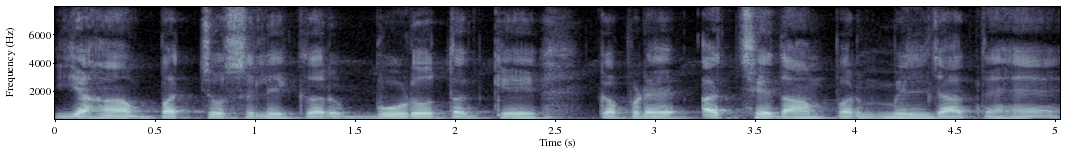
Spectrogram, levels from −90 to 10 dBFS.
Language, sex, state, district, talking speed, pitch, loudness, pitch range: Hindi, male, Uttar Pradesh, Hamirpur, 165 wpm, 105 Hz, -18 LUFS, 100-115 Hz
